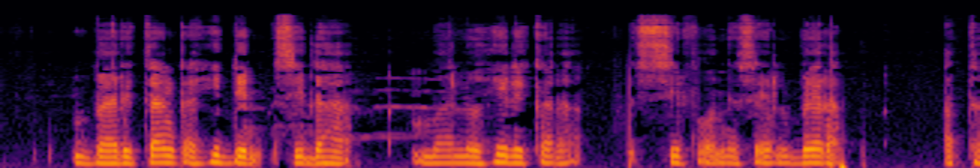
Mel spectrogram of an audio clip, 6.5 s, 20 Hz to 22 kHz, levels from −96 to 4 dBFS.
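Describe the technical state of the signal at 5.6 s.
At 5.6 s the signal carries a loud pop spanning 5.52 to 5.63 s, most likely from a sudden voltage step or spike entering the chain, such as a plug, switch, static discharge or driver glitch, which the downstream circuitry then shapes. It is heard as two sharp pops in quick succession, peaking about 20 dB above the speech, with the speech continuing underneath.

The same moment also carries the HE-AAC compression that runs through the whole clip. The encoder codes only the lower spectrum and synthesises the treble by copying lower bands upward under a coarse envelope, at a rate that fits roughly 20 kbps. The codec damage is plainly audible: the rebuilt top end doesn't align harmonically with the coded band, so sibilants sound gritty and metallic, and nothing is present above 15 kHz.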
